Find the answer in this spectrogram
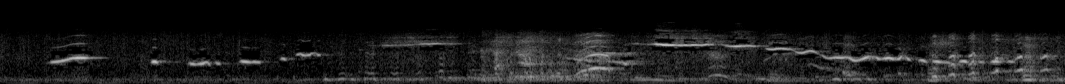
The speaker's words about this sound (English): You just going to sit there and whistle all night? Whistle? Oh, no, no, no.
